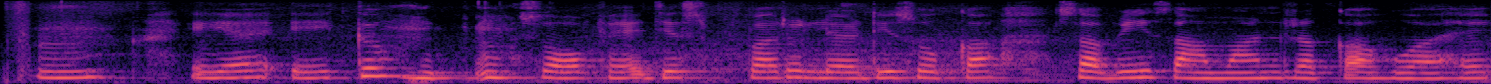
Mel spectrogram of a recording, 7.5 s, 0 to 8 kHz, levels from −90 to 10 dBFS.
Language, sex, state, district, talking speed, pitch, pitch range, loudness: Hindi, female, Uttar Pradesh, Jyotiba Phule Nagar, 105 wpm, 225 Hz, 215-235 Hz, -28 LUFS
